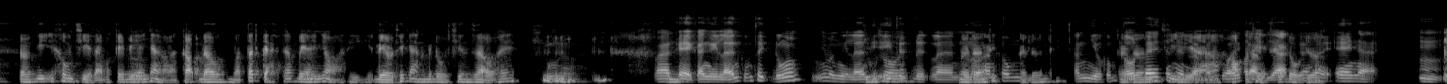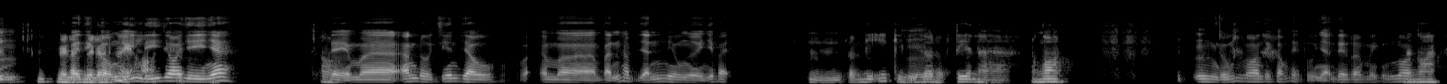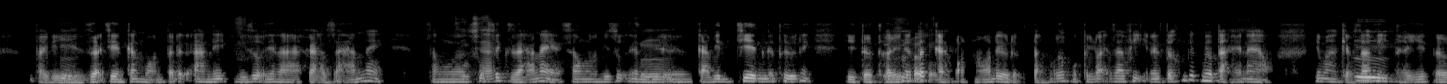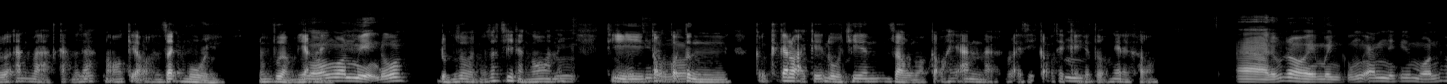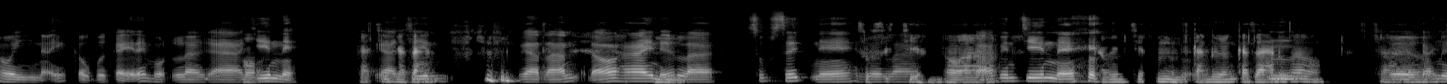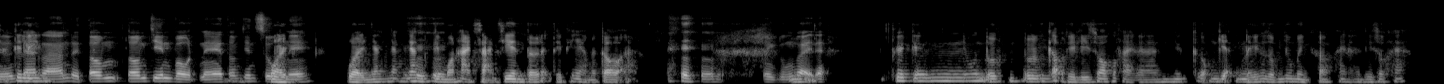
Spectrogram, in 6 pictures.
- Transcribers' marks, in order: laugh; other background noise; tapping; laugh; laughing while speaking: "Đúng rồi"; laugh; laughing while speaking: "nè"; laugh; laugh; laugh
- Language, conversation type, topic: Vietnamese, unstructured, Tại sao nhiều người vẫn thích ăn đồ chiên ngập dầu dù biết không tốt?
